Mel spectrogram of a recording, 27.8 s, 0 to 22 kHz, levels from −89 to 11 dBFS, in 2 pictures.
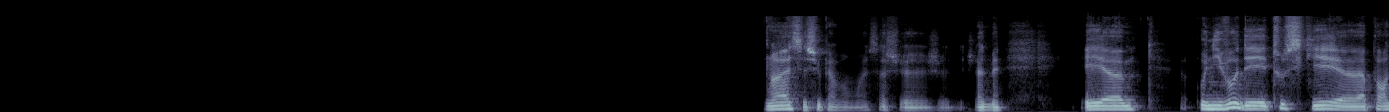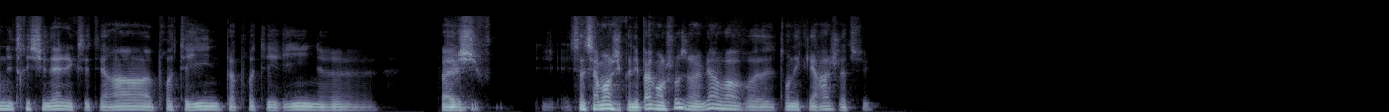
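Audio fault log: No faults heard anywhere in the speech.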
